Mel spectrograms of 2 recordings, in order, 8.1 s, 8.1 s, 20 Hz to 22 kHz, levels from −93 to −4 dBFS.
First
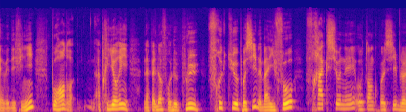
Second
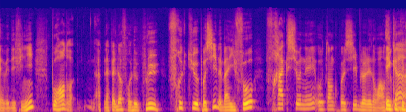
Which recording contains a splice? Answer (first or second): second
